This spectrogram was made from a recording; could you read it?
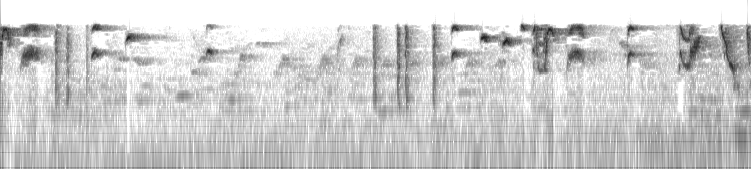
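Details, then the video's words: White-rumped shama song meant to rouse another shama: bursts of high whistles and harsh chattering notes, a quieter gap, then dense rapid mixed whistles and buzzes. "auto emosi dengar kicauan ini..."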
